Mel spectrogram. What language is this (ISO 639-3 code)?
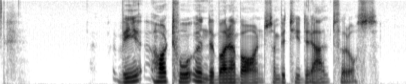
swe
